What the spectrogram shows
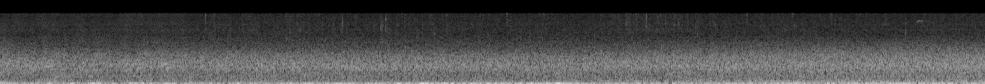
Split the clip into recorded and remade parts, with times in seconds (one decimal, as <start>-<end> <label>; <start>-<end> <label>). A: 0.0-2.0 remade; 2.0-9.9 recorded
